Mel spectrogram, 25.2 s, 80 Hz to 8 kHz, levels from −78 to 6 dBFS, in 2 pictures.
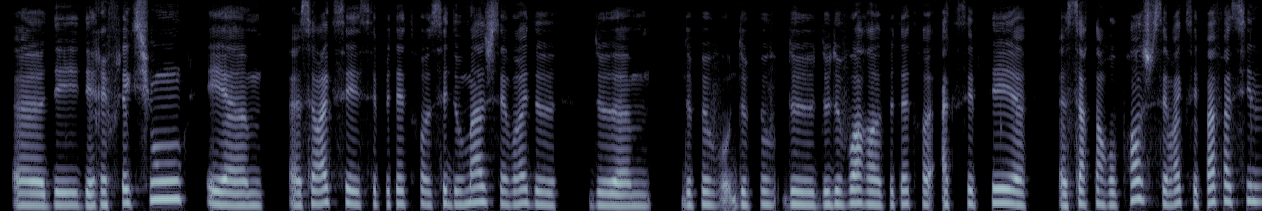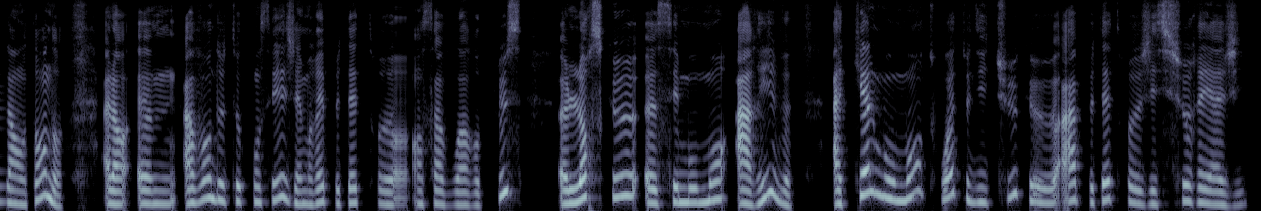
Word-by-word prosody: heu, 165 -1 +4
des 170 +1 0
des 160 0 +1
réflexions 200 +9 +3 0.2
et 180 -2 +3
hem, 165 -1 +2 0.3
heu, 165 - +1
c'est 180 +3 -2
vrai 190 +2 +3
que 200 - -21
c'est 190 -3 0
c'est 180 +1 -9
peut-être 180 0 -4
c'est 180 +2 -3
dommage, 195 +4 0
c'est 190 -4 -4
vrai 185 +3 -1
de 170 -2 -2 0.3
de, 165 0 0
hem, 155 0 +1 0.3
de 170 - -2
peuvo 165 0 -3
de 175 - -2
peuv 170 +1 -6
de 175 -1 +1
de 175 +1 0
devoir, 180 +1 +1
heu, 170 -1 +2
peut-être 175 +2 -4
accepter, 185 +2 +1
heu 170 - +2 0.4
heu, 160 - +3
certains 180 +2 -2
reproches, 230 +9 0
c'est 190 -8 -3
vrai 185 +3 -1
que 200 - -23
c'est 185 - -2
pas 200 +2 +3
facile 215 0 -2
à 195 - +2
entendre. 180 - +1 0.4
Alors, 180 -1 +4
hem, 185 +1 0
avant 205 +8 +3
de 235 -2 +2
te 220 0 -2
conseiller, 215 +5 -2
j'aimerais 190 -1 -1
peut-être, 195 0 -5
heu, 175 -1 0 0.2
en 185 - -3
savoir 170 -3 -3 0.2
plus. 340 +4 +1 0.4
Lorsque, 225 +10 +5
heu, 295 +1 +3 0.2
ces 190 +3 -1
moments 205 +5 +2
arrivent, 190 - +4 0.4
à 185 0 +5
quel 310 - +4
moment, 275 +3 +2
toi, 275 +4 -1
te 285 -6 -6
dis-tu 205 - -4
que: 210 -8 -1
«Ah, 235 +1 +3
peut-être 210 -1 -1
j'ai 180 0 -4
surréagi»? 180 -4 -2
185 Hz, 165 wpm, -24 LUFS, 175-215 Hz, 0.4 s, Lorsque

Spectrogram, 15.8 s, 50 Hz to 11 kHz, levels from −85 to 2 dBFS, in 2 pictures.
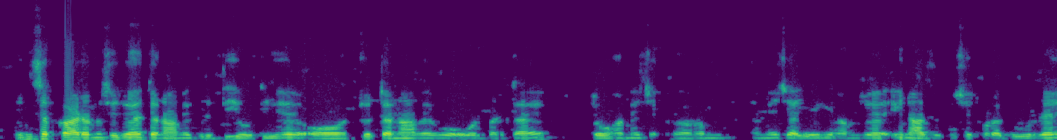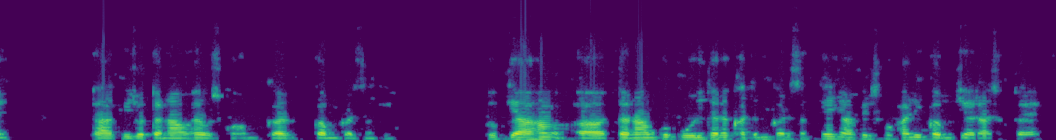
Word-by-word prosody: इन 165 - -5
सब 180 - +7
कारणों 135 0 +6
से - - +2
जो 135 - +2
है 135 - +5
तनाव 115 -1 +1
में 125 - -4
वृद्धि 115 +1 -9
होती 125 0 -4
है 130 0 +3 0.2
और 105 0 +3
जो 130 - +1
तनाव 115 0 +1
है 120 - -2
वो - - -3
और - - -5
बढ़ता - - -4
है, 295 - -4 0.4
तो - - +1
हमें - - -7
च - - -14 0.2
क - - -6
हम 240 - -9 0.3
हमें 125 +1 -8
चाहिए 120 +2 0
कि 125 - -5
हम 115 0 -8
जो 125 - -5
है - - +1
इन 130 - -5
आदतों 115 - -6
से - - -8
थोड़ा - - -1
दूर 120 +1 -6
रहें 130 +1 +2 0.7
ताकि 120 +1 +2
जो 130 +1 +3
तनाव 115 0 +4
है 125 - +5
उसको 115 - -8
हम 120 - -13 0.2
कर 120 0 +4 0.2
कम 245 - +3
कर 285 - 0
सकें 215 -2 -18 0.7
तो - - -4
क्या 145 -1 +6
हम 160 - +4 0.2
अ, 115 0 +7
तनाव 130 +1 +5
को 165 - +1
पूरी 145 0 +1
तरह 150 +1 +5
ख़त्म 135 +2 -4
कर 145 - 0
सकते 160 +4 -4
हैं 175 - 0
या - - +4
फिर 155 - -3
इसको 155 +2 -11
खाली 150 +1 +2
कम 130 - +3
किया 130 - +1
जा - - +2
सकता 130 - -4
है, 130 - -5
130 Hz, 255 wpm, -18 LUFS, 120-145 Hz, 0.7 s, सब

